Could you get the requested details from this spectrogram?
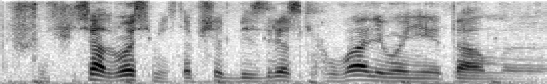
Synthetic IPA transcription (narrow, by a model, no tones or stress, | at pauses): ʂɨʃʲɪsʲat̪vosʲɪmʲdʲɪsʲɪt̪ʲvɐpɕːebʲɪzɾʲeskʲɪxʊvalʲɪvənʲɪjət̪am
